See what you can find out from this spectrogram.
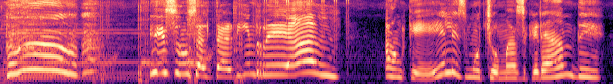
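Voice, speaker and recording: A woman voicing a cheerful, eager young male steam locomotive in an animated children's dub, earnest and exclaiming, with a Latin American Spanish accent. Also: very high-pitched, drawn-out words, soft background music, heavily acted. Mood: eager, startled.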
